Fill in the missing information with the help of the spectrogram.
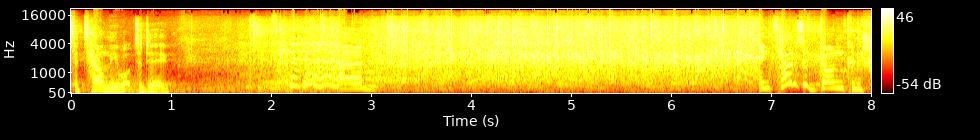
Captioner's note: applause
